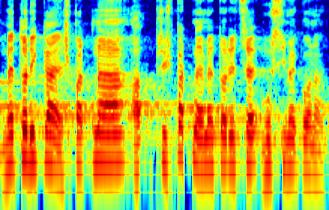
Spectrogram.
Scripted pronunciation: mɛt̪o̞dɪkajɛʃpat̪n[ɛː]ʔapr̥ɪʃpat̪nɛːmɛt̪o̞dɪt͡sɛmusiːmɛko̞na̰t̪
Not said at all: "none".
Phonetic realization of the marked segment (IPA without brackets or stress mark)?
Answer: aː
